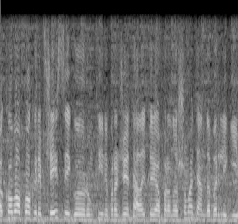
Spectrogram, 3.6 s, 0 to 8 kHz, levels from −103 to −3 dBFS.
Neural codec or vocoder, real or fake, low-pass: none; real; 7.2 kHz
